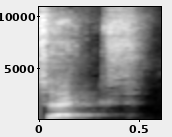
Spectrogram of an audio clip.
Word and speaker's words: sex: six in dutch is pronounced sex exactly the same way the english word sex is pronounced i looked it up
